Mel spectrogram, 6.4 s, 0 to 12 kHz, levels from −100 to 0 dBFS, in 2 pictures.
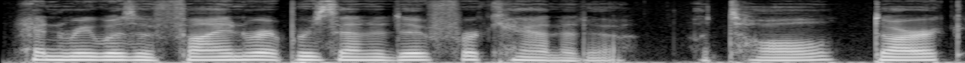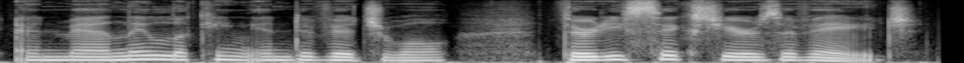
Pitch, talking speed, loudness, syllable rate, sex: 170 Hz, 175 wpm, -17 LUFS, 6.1 syllables/s, female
